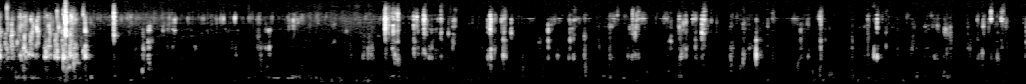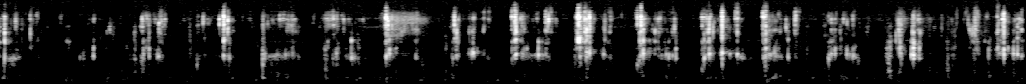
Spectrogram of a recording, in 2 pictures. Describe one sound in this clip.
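A paintbrush taps and swishes against a cup of water.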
